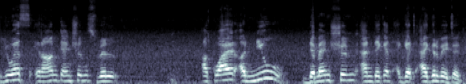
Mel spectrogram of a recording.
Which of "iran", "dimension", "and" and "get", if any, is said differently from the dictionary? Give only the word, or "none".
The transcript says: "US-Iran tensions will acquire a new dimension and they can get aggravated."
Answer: none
